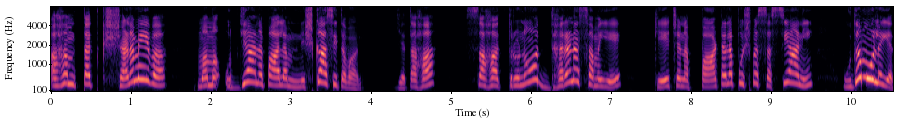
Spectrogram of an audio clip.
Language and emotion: Sanskrit, angry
